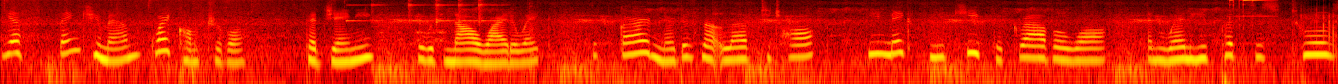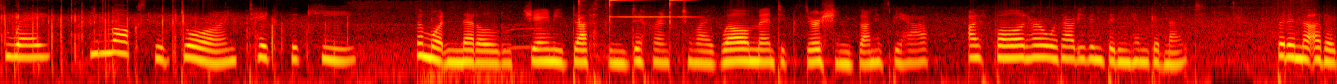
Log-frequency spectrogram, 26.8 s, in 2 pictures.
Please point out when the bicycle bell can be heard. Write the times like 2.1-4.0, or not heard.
3.5-5.5, 12.2-12.8, 19.1-20.4.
